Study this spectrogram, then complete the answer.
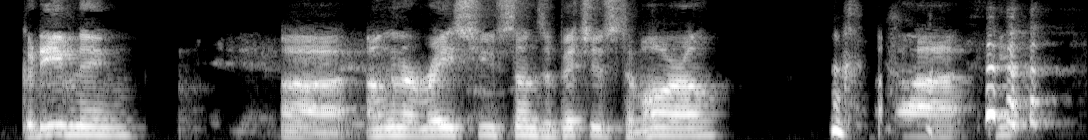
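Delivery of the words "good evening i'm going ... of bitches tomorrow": ordinary talk, nothing marked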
